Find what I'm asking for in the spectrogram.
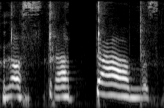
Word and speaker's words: Nostradamus: Die dritte Silbe betont klatschen, bitte. Nochmal. – Nostradamus, genau.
